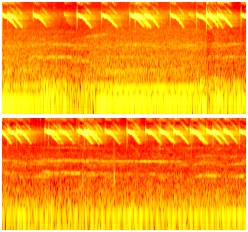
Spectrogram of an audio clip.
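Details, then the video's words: Calls of a female mountain white-eye to excite the male: an almost continuous run of fast, high, descending chirps in tight groups, with a low droning noise in the first half. "pleci betina untuk mempercepat buka paruh pleci jantan"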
